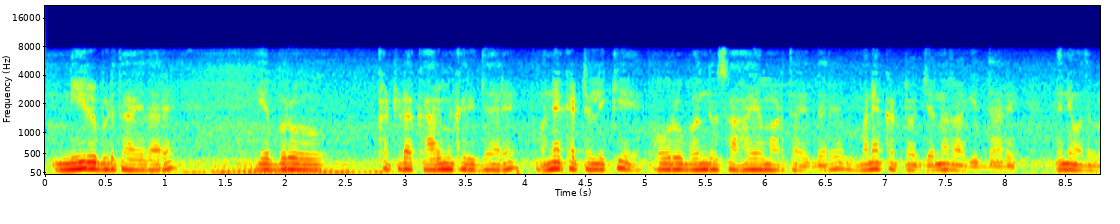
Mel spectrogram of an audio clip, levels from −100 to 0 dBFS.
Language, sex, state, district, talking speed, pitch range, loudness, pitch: Kannada, male, Karnataka, Mysore, 135 wpm, 115-135 Hz, -21 LUFS, 125 Hz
